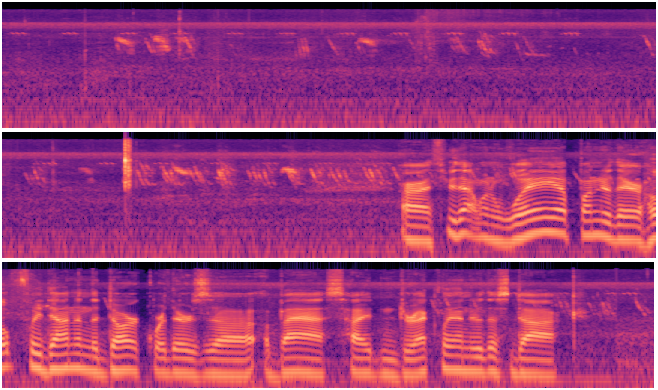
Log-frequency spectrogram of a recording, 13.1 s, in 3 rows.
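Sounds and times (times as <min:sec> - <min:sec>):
birds chirping: 0:00.0 - 0:13.0
outdoor background noise: 0:00.0 - 0:13.0
sharp click: 0:04.6 - 0:05.4.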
